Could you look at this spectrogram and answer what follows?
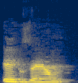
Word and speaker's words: exam: by the exam results exam with a short e exam results exam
